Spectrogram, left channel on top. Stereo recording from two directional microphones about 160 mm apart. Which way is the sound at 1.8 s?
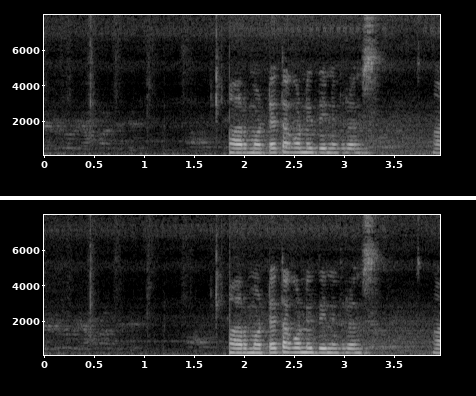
25° right (ahead or behind).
